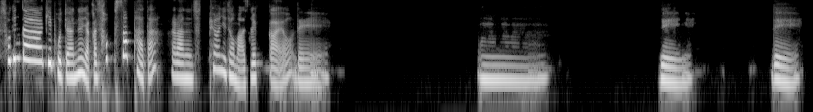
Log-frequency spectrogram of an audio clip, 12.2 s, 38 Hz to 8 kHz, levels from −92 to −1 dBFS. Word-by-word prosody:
속인다기보다는 410 - +5
약간 195 - +1
"섭섭하다."라는 220 - -1
스 195 - -17
표현이 285 -4 -1
더 210 -3 0
맞을까요? 185 +5 -4
네. 165 +5 -6 2.2
음. 175 +1 -5 1.6
네. 165 +1 -2 1.1
네. 175 -2 -2
195 Hz, 140 characters per minute, -19 LUFS, 175-250 Hz, 2.2 s, 속인다기보다는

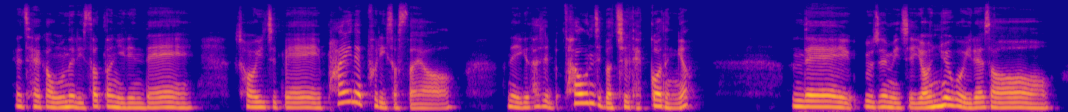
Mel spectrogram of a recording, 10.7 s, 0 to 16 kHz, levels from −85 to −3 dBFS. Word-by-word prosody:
예 195 - -1
제가 180 -1 -2
오늘 170 +2 +2
있었던 180 +3 -1
일인데 160 0 -2 0.4
저희 175 -2 0
집에 165 -2 -3
파인애플이 305 - -1
있었어요. 145 +1 -6 0.4
근데 180 -5 -2
이게 165 +1 -2
사실 190 0 -5
며 165 - -15
사 305 - +3
온 305 0 +3
지 240 - -3
며칠 155 +1 -1
됐거든요. 160 +4 0 0.9
근데 185 -5 +4
요즘 180 -1 +1
이제 155 0 -4
연휴고 195 +5 +5
이래서 160 -2 0
165 Hz, 290 characters per minute, -25 LUFS, 155-185 Hz, 0.9 s, 연휴고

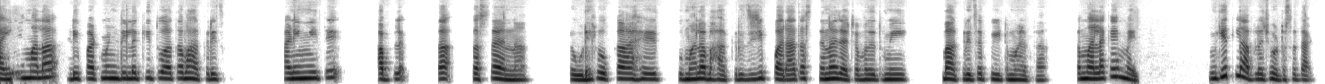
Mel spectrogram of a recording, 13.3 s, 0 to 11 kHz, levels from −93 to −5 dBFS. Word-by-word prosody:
आईने 210 +4 0
मला 260 +3 +3 0.2
डिपार्टमेंट 225 +2 +2
दिलं 230 0 +2
की 250 - -4
तू - - -4
आता 230 +1 0
भाकरीच 210 -3 0 0.6
आणि 225 +1 +4
मी 240 +1 +5
ते 270 +1 -5 0.4
आपलं 210 +1 -1
आता 225 0 -5 0.2
कसं 210 +2 -2
आहे 225 - +6
ना? 185 0 +1 0.5
एवढे 180 -1 +3
लोकं 225 -1 0
आहेत, 210 -1 +1 0.2
तुम्हाला 210 +3 +4
भाकरीची 195 -1 -3
जी 230 - +2
परात 195 0 0
असते 230 -2 -3
ना, 225 +2 +6
ज्याच्यामध्ये 195 -1 0
तुम्ही 200 +1 +1 0.4
भाकरीचं 200 -1 +1
पीठ 195 -2 -3
मळता? 175 -3 -1
तर 180 +5 -9
मला 225 0 +6
काय 310 - +2
माहीत. 230 - +2 0.7
मी 230 - +2
घेतलं 325 +3 +2
आपलं 210 -5 0
छोटंसं 195 -2 -3
ताट. 180 - -6
210 Hz, 175 wpm, -20 LUFS, 195-230 Hz, 0.7 s, आहे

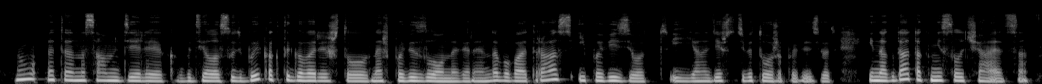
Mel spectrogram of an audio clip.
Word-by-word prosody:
Ну, 240 +3 +3
это 205 -3 +1
на 185 0 +4
самом 180 -2 +1
деле, 160 -2 +1
как 150 +1 -16
бы, 155 - -3
дело 155 +1 +1
судьбы. 160 +7 +1
Как 220 -3 -2
ты 200 - 0
говоришь, 170 -2 +2
что, 150 -1 -1
знаешь, 160 0 -1
повезло, 160 -2 +2
наверное. 145 +1 -1
Да, 180 +4 +1
бывает, 165 -1 -1
раз- 220 +4 0
и 185 -2 0
повезёт, 165 -5 0 0.2
и - - -3
я 150 0 -2
надеюсь, 160 +2 -1
что 185 - -22
тебе 170 -1 -2
тоже 155 -2 -1
повезёт. 140 0 -5 0.3
Иногда 180 +5 +4
так 205 -3 -2
не 185 0 +7
случается, 165 -5 -3
165 Hz, 185 wpm, -23 LUFS, 155-185 Hz, 0.3 s, не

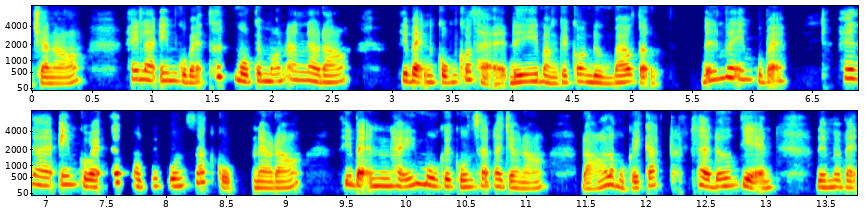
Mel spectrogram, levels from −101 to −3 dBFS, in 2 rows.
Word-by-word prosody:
cho 175 - +1
nó. 170 +1 -4 0.4
Hay 290 - 0
là 270 -3 +2
em 245 0 -1
của 215 - +1
bạn 195 - 0
thích 360 -2 -2
một 230 -4 +5
cái 240 +3 0
món 225 0 -2
ăn 255 0 -4
nào 230 -3 +2
đó 205 +4 -2 0.4
thì 230 - +5
bạn 210 -2 +5
cũng 195 0 0
có 275 - 0
thể 345 +4 -1
đi 215 +3 +3
bằng 195 -6 -2
cái 195 - -3
con 220 0 0
đường 185 -4 +1
bao 200 +2 +3
tử 210 - +2 0.4
đến 275 +2 0
với 335 -1 +5
em 285 -3 -2
của 220 - -4
bạn, 215 +2 0 0.5
Hay 310 0 +5
là 260 -5 0
em 275 0 0
của 245 - +2
bạn 210 - +5
thích 325 - +7
một 220 -4 -1
cái 230 - -6
cuốn 230 +1 +2
sách 330 +6 -2
của - - 0 0.2
nào 180 -1 0
đó 185 - -2 0.4
thì 305 - +1
bạn 235 -7 +4
hãy 230 +2 0
mua 270 -5 +2
cái 220 0 +2
cuốn 210 0 -1
sách - - -1
đó 220 - +2
cho 190 -2 0
nó. 170 +4 -6 0.3
Đó 180 +8 -3
là 270 - +3
một 200 - -3
cái 180 +1 -2
cách 240 +6 -1
rất - - -15
là - - +7
đơn 225 +4 0
giản 205 -5 +4 0.4
để 200 - +1
mà 205 +1 -2
bạn 195 -2 -3
220 Hz, 290 wpm, -21 LUFS, 200-260 Hz, 0.5 s, thích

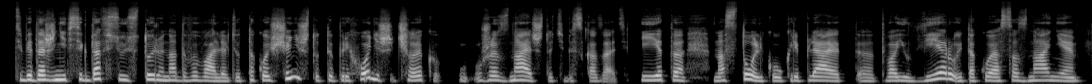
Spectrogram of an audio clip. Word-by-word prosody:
тебе 210 +1 +2
даже 210 0 +6
не 215 - +7
всегда 230 +3 +3
всю 215 -4 -2
историю 210 +3 +1
надо 190 -1 -2
вываливать. 170 -4 -1
Вот 165 -1 -8
такое 200 -1 -1
ощущение, 290 - +3
что 185 -8 -2
ты 190 +3 -6
приходишь, 230 +6 +2
и - - -15
человек, 195 +3 0
э, - - -13 0.2
у - - -13
уже 195 +2 -1
знает, 190 +1 +2
что 160 - -2
тебе 155 -1 -11
сказать. 155 -2 -6
И 195 0 0
это 195 -4 +1 0.3
настолько 175 0 0
укрепляет, 175 0 0
э, 160 -1 -8
твою 175 -1 -2
веру 220 - +2
и 165 - -4
такое 165 +2 -2
осознание, 175 -1 -2
185 Hz, 180 wpm, -22 LUFS, 165-200 Hz, 0.3 s, не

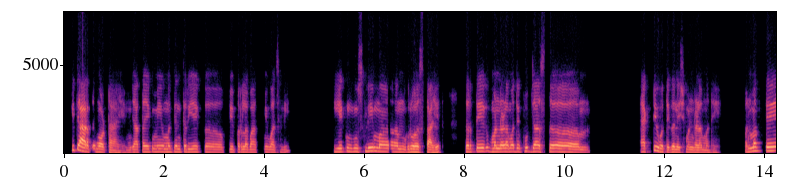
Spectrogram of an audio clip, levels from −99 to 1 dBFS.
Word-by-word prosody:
किती 250 - +3
अर्थ 190 -5 +7
मोठा 150 -3 +1
आहे. 120 -1 -9
म्हणजे 130 +3 -7
आता 145 +2 -2
एक 160 0 0
मी 170 0 -3
मध्यंतरी 160 0 -2
एक 160 +1 -8
अ, 145 -2 -4 0.2
पेपरला 150 0 -3
बातमी 150 +1 -6
वाचली, 140 0 -7 0.7
की 175 0 -5
एक 175 +2 -4
मुस्लिम 190 +2 +1
अ, 185 - +3 0.5
गृहस्थ 155 -1 +2
आहेत. 140 +3 +1 0.5
तर 175 0 +2
ते 195 0 +4
मंडळामध्ये 180 +1 +2
खूप 195 -2 -1
जास्त 185 0 +1 1.8
एक्टिव्ह 170 +6 0
होते 165 -4 -1
गणेश 145 -1 0
मंडळामध्ये. 130 -4 -4 0.5
पण - - -5
मग 215 +3 +2
ते 215 - +8
160 Hz, 135 wpm, -23 LUFS, 145-180 Hz, 1.8 s, ते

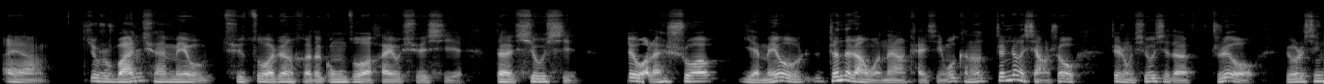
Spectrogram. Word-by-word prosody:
哎 130 - -1
呀， 105 -2 -3 0.3
就 155 -3 -3
是 135 - -1
完 130 +7 +5
全 125 -8 -2
没 120 -1 0
有 100 -5 -1
去 115 -2 -6
做 110 +3 +3
任 125 -1 +2
何 100 - -2
的 105 +1 -1
工 120 +2 -1
作， 115 -4 +3
还 100 +1 0
有 100 -1 -1
学 100 +1 -6
习， 95 -3 -8 0.3
的 110 -2 +6
休 130 +6 -1
息， 95 -7 -7 0.4
对 - - +4
我 - - +7
来 110 +3 +2
说 140 +1 +2 0.2
也 115 -5 -1
没 105 +5 0
有 150 -9 +3
嗯， 115 +6 -14
真 180 +5 +5
的 180 - +5
让 110 - +5
我 90 - -1
那 100 +1 -2
样 95 -1 -2
开 - - -4
心。 95 +1 -10
我 155 - -2
可 130 - -6
能 140 +4 -4
真 180 +3 0
正 205 -5 +1
享 140 - -2
受 - - -1 0.3
这 140 - -1
种 110 -5 -3
休 135 +9 -3
息 135 -5 -6
的 95 -2 -1
只 - - -2
有 - - +1 0.3
比 115 - -7
如 125 - +2
星 145 +3 -2
120 Hz, 250 characters per minute, -23 LUFS, 100-140 Hz, 0.4 s, 我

